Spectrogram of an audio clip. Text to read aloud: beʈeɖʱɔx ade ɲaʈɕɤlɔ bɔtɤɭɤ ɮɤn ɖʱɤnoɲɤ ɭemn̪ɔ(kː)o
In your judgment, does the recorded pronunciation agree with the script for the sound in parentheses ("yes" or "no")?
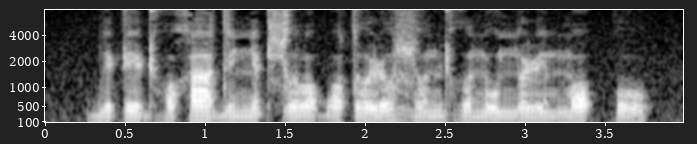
yes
